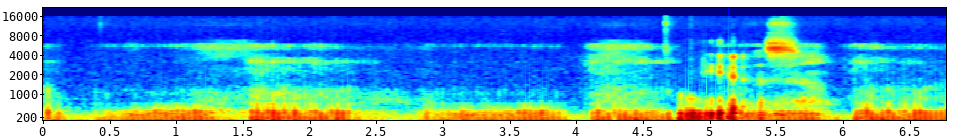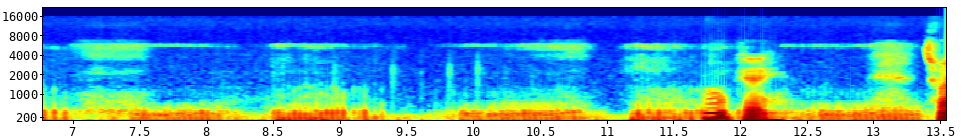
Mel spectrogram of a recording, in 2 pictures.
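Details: A happy male Siamese cat purrs steadily in a deep, rumbling, motor-like drone while being petted and showing his belly, with a person talking softly nearby.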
